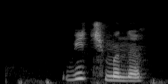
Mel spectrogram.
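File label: "вичмыны", Komi, female; audio dict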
